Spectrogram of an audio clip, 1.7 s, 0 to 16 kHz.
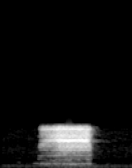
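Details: A single drawn-out, rasping hiss of about three-quarters of a second from a barn owl at night in a backyard, where a family of three fledged young is still being provisioned by the male, June 2022.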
